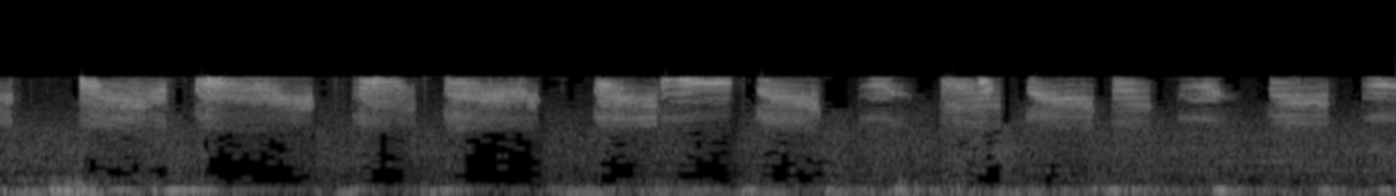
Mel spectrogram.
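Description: A grackle gives harsh, grating, high-pitched bursts about every three-quarters of a second, steady and insistent throughout, over a faint low background rumble.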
